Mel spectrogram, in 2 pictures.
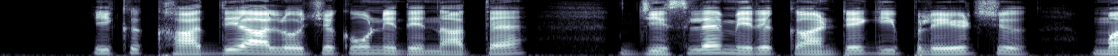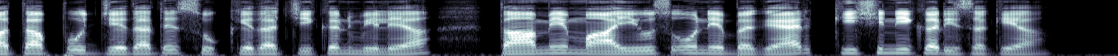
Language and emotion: Dogri, sad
